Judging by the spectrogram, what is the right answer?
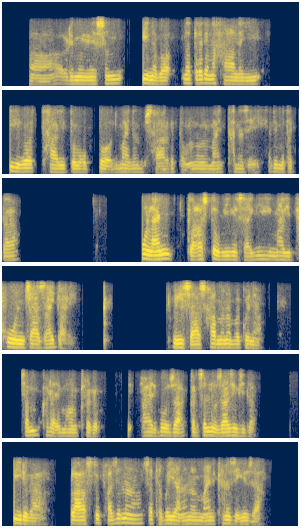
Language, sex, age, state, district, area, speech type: Manipuri, male, 60+, Manipur, Thoubal, rural, conversation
